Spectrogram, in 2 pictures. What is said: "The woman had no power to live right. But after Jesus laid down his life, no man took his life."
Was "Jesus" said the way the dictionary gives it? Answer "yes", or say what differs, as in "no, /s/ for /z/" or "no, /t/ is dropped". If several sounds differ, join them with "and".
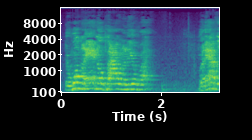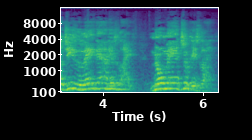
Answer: yes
